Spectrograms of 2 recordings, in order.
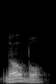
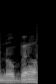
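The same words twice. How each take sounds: First: Nobel like the word "noble"; Nobel said NOH-bul. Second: Nobel with the stress on BELL. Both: Shown as a demonstration. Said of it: "however you wanna pr".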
